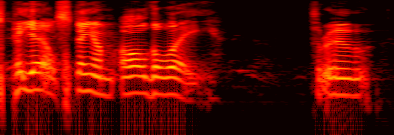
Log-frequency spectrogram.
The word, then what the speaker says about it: Piel: But every time but one, it is expressed in the P-L stem. That's spelled P-I-E-L, the P-L stem.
